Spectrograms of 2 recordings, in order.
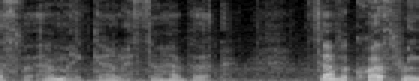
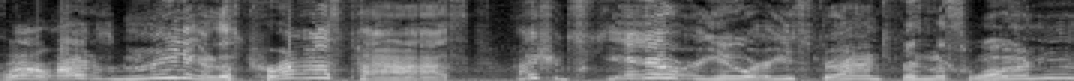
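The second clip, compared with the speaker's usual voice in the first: put-on high, slow, loud old-man creature voice; 11 semitones higher, 6 dB louder than usual. Voicing a Sahagin Spawnling answering the speaker, Ixel and old man voice blend. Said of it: "that sounds like a cross between my Ixel voice and my old man voice".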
